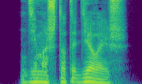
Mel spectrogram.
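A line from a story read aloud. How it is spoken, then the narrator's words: Quiet question. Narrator (Russian): тихо спросила девушка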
